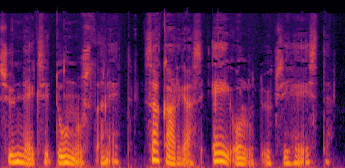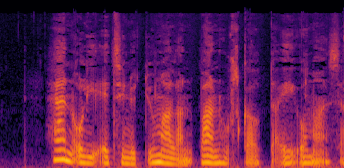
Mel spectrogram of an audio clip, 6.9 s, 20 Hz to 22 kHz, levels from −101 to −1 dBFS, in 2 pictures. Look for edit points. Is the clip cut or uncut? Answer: cut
